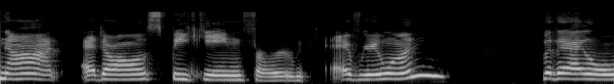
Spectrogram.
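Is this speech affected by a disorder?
Yes: Friedreich's ataxia; progressive.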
